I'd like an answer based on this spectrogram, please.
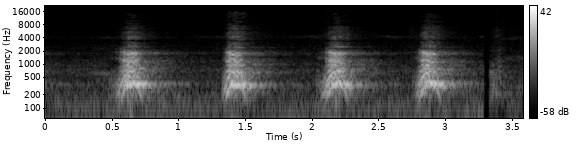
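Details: Dog barking four times at a steady pace, each bark deep and full, coming a little under a second apart, over a quiet background.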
